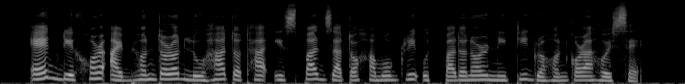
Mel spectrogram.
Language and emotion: Assamese, neutral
